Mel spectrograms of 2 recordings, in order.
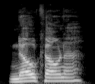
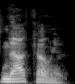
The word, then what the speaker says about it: Nocona: Cuz some people might say Nocona, but it's Nacona.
